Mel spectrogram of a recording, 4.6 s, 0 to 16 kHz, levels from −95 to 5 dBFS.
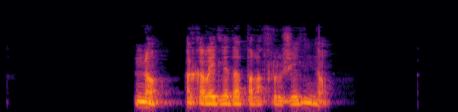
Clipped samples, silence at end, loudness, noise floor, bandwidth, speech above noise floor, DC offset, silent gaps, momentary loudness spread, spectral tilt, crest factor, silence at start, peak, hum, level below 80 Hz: under 0.1%; 1.3 s; -22 LUFS; under -90 dBFS; 7.2 kHz; over 70 dB; under 0.1%; none; 10 LU; -8 dB/octave; 20 dB; 1.35 s; -6 dBFS; none; -64 dBFS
